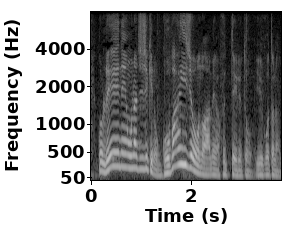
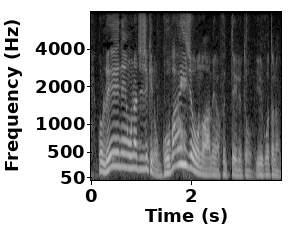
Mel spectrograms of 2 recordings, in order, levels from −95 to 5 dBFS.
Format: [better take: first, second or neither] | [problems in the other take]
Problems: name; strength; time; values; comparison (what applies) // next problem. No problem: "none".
first | background sound (Frog); 18 dB below the speech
